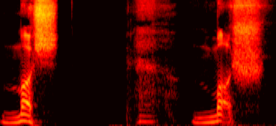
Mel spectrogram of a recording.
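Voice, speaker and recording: A man teaching to beginners, repeating words slowly and explaining in Spanish, patient and clear. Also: medium pitch, fairly even intonation, fairly bright tone. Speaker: French teacher. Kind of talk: slow, clear language lesson.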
